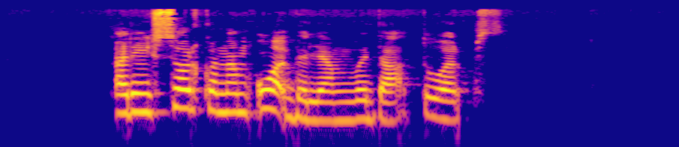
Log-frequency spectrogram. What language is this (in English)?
Latgalian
